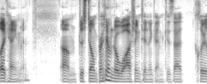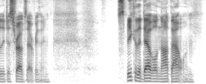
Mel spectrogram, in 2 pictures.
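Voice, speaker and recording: A man speaks at a moderate pace with a very deep, low pitch, ordinary pitch variation, and big swings in loudness. Long, frequent pauses break up his speech on a very clean recording with a silent background. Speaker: wrestling podcast co-host. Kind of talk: casual podcast conversation.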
